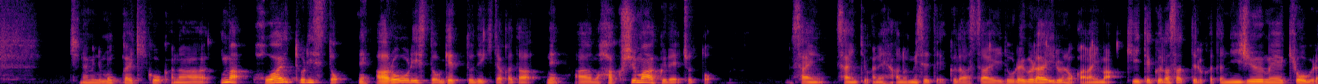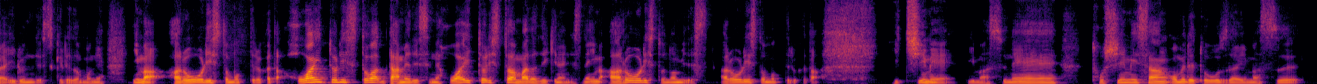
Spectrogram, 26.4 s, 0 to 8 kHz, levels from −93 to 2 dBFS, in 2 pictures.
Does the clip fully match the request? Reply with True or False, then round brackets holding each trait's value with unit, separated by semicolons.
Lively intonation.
True (7.2 semitones)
